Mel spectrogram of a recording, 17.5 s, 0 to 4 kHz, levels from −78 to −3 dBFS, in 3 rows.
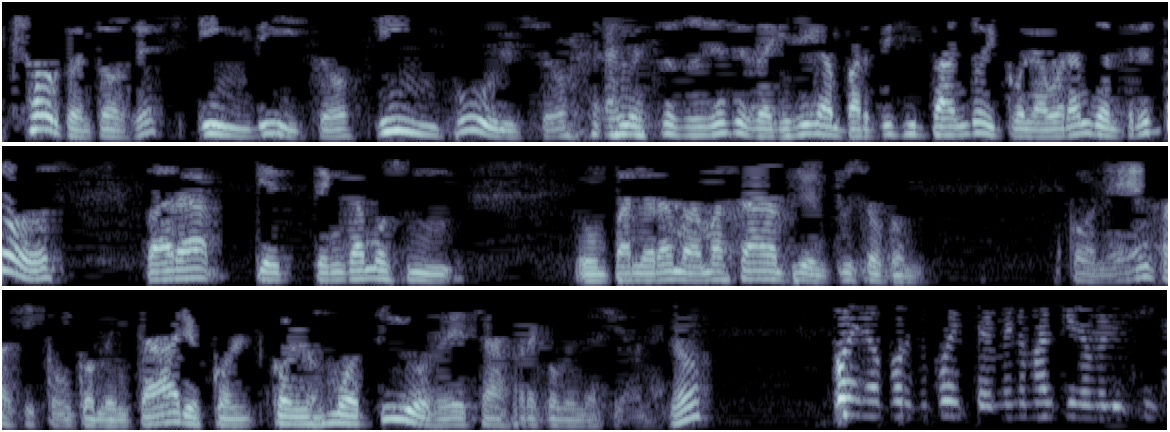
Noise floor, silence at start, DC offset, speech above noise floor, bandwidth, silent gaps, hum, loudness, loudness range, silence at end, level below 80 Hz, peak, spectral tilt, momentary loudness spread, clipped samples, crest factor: -66 dBFS; 0.05 s; under 0.1%; 40 dB; 3.2 kHz; none; none; -27 LUFS; 4 LU; 0.05 s; -58 dBFS; -6 dBFS; -12 dB/octave; 10 LU; under 0.1%; 20 dB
